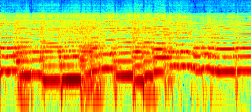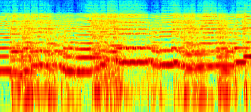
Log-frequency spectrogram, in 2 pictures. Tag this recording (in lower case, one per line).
fiddle
music
musical instrument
